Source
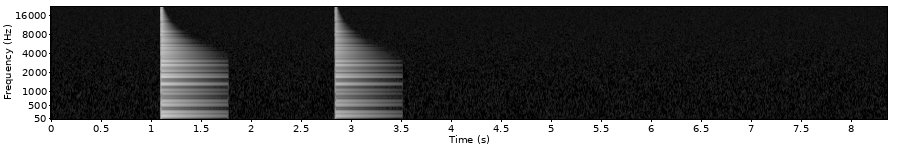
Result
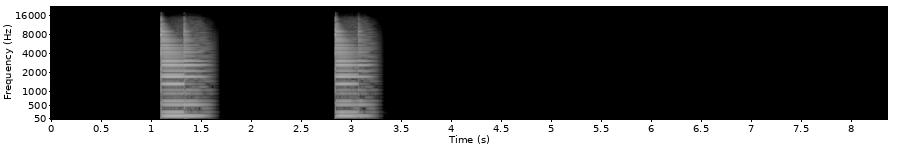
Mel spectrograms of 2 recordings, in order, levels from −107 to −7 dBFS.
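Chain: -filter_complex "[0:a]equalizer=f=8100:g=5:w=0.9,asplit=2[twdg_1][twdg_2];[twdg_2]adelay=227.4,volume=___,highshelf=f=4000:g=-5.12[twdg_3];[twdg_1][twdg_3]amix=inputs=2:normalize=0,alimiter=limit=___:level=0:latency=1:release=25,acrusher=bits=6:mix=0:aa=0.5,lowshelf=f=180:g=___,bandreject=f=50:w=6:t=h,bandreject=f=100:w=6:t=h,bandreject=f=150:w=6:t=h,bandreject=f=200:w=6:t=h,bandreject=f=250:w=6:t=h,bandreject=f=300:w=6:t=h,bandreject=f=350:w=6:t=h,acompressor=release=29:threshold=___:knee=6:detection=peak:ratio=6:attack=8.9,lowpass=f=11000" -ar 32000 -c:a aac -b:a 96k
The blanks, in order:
0.178, 0.251, 2, 0.0282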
